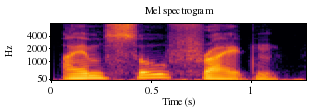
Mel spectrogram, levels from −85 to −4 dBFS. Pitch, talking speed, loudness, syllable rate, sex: 115 Hz, 190 wpm, -18 LUFS, 5.7 syllables/s, male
